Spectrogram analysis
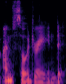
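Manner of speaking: usual speaking voice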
